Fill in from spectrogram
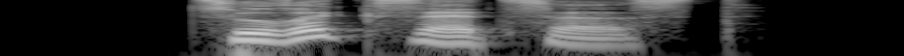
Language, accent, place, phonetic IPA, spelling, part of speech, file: German, Germany, Berlin, [t͡suˈʁʏkˌzɛt͡səst], zurücksetzest, verb, De-zurücksetzest.ogg
- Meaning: second-person singular dependent subjunctive I of zurücksetzen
